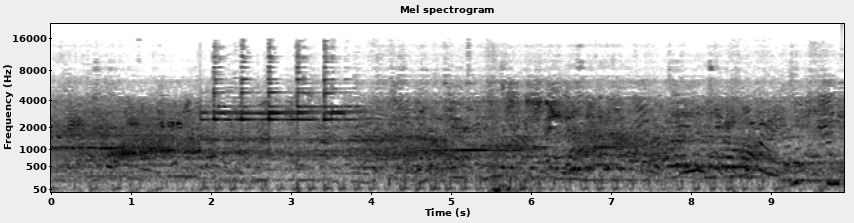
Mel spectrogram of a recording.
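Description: A steady murmur of many people talking and laughing at a crowded Mahashivratri fair, with faint clinks and high tones briefly cutting through the hubbub.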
